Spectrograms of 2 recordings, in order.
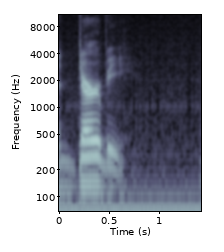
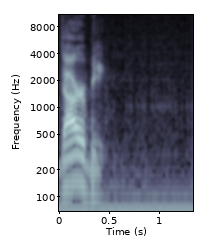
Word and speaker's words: derby: County what is a derby Jake first of all it's pronounced Darby and the Darby is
